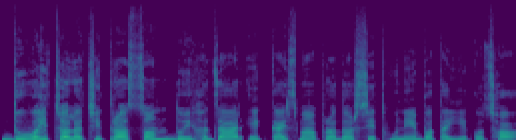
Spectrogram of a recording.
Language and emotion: Nepali, neutral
